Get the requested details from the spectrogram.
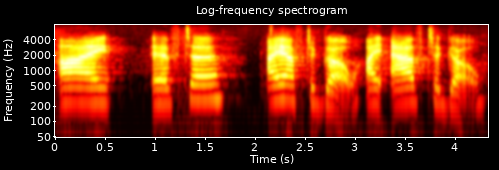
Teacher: you might drop that H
